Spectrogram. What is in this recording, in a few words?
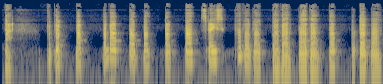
babble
